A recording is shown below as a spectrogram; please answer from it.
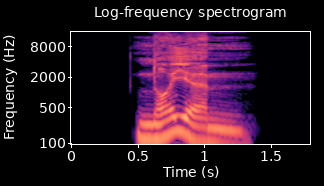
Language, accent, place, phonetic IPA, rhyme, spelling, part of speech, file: German, Germany, Berlin, [ˈnɔɪ̯əm], -ɔɪ̯əm, neuem, adjective, De-neuem.ogg
- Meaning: strong dative masculine/neuter singular of neu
